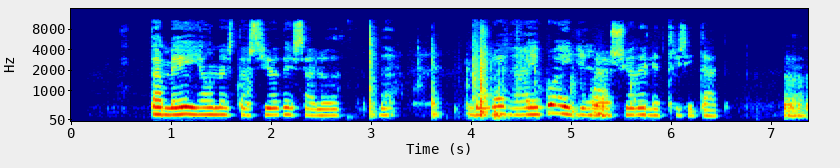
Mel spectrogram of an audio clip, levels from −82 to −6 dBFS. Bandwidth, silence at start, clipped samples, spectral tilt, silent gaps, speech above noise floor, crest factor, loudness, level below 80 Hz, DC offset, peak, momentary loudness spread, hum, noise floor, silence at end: 11.5 kHz; 0.8 s; under 0.1%; -4.5 dB/octave; none; 42 dB; 22 dB; -22 LUFS; -72 dBFS; under 0.1%; -2 dBFS; 16 LU; none; -64 dBFS; 0 s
